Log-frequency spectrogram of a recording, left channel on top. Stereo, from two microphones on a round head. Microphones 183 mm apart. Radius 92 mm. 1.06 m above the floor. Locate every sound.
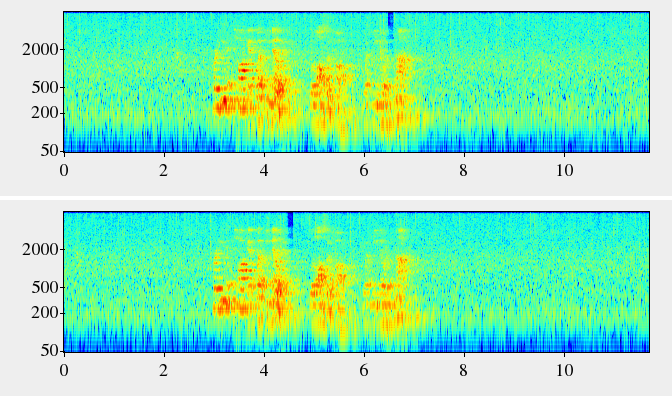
3.0 s a man speaking: 15° right (ahead or behind), 1.7 m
